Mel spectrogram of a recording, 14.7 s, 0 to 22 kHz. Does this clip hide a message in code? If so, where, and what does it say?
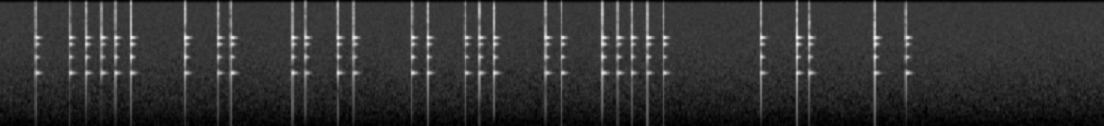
Yes: tap code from 0.5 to 12.2 s, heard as taps on glass, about 5 knocks a second. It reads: EBGHJ BA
